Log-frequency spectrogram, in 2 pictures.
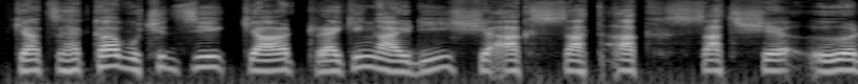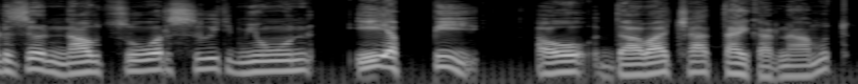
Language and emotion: Kashmiri, neutral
